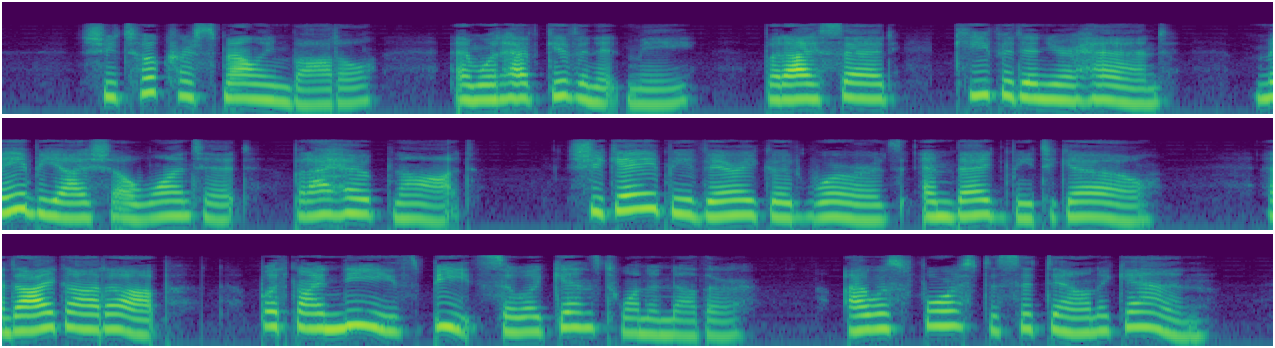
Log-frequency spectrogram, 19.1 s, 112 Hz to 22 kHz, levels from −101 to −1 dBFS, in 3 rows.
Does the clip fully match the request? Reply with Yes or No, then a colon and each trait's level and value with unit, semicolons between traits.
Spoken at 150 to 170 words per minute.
No: average, 185 wpm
